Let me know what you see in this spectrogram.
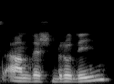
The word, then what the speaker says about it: Anders Broden: So in Swedish, my name is Anders Brodin, which is difficult to pronounce for you.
